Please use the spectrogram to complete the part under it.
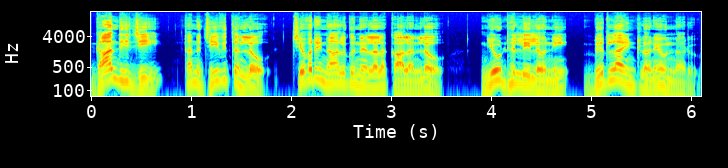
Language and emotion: Telugu, neutral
